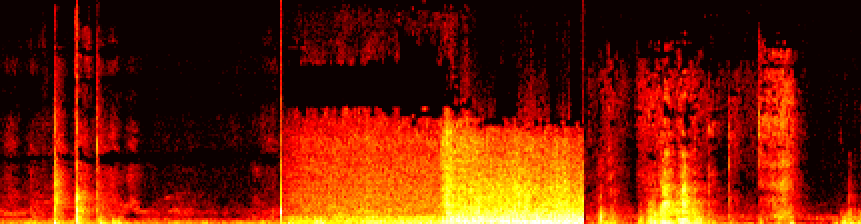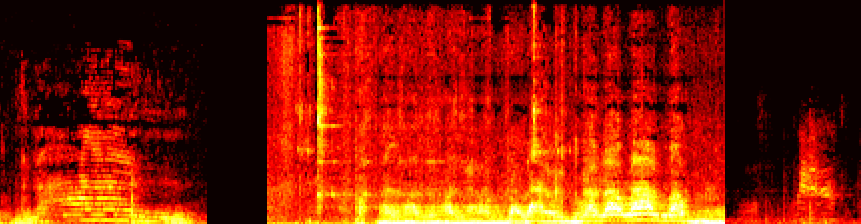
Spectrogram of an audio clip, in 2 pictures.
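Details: Cat indoors, heard with a long, drawn-out, wavering meow in the middle, followed by a louder, rough, drawn-out yowl. Earlier there is a burst of hissing noise, with people's voices and clatter nearby.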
